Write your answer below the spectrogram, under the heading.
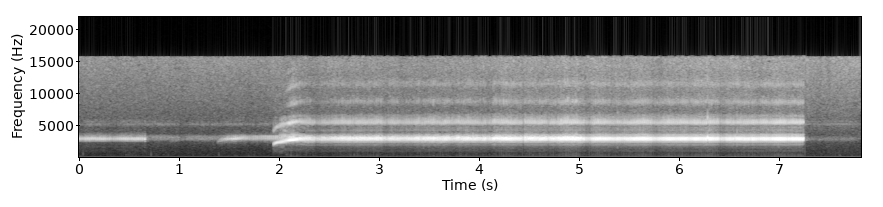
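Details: A Western Green Toad (Bufo debilis insidior) gives a long, high, buzzing trill as its mating call; the species is said to share the Sonoran toad's breeding habits, calling about a yard from the water.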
